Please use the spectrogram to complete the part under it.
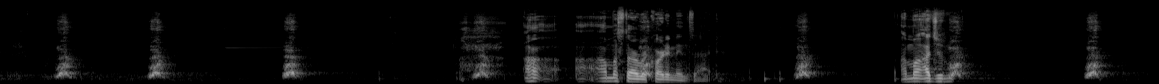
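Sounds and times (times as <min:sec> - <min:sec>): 
dog barking in short sharp bursts: 0:00.5 - 0:00.9, 0:01.5 - 0:01.8, 0:02.8 - 0:03.2, 0:04.6 - 0:05.1, 0:06.3 - 0:06.7, 0:07.9 - 0:08.3, 0:09.5 - 0:09.8, 0:10.8 - 0:11.2
speech: 0:05.2 - 0:07.3, 0:09.0 - 0:09.7.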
